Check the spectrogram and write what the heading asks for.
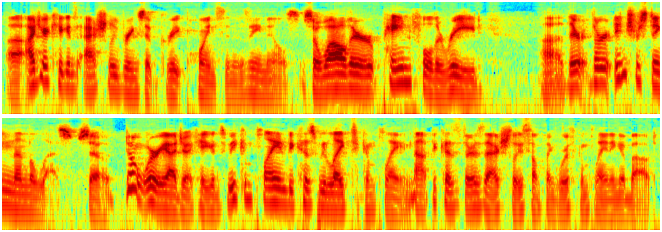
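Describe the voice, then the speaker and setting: A man's voice: mid-range voice, expressive, fairly quick, lo-fi sound. A man hosting a casual podcast, rambling and self-correcting with a joking tone. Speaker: podcast host.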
